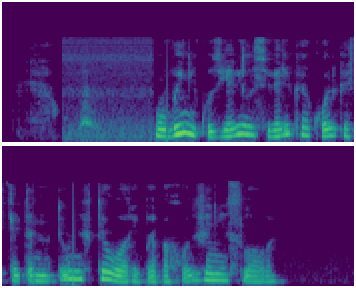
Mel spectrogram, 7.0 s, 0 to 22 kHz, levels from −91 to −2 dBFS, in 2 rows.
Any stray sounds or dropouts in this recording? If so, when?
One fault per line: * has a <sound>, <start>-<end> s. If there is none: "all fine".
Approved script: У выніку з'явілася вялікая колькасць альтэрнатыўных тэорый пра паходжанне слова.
* has a bark, 0.8-1.1 s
